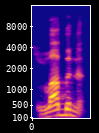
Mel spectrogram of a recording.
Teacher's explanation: कुतुबु जद्दिन हुरूफ कलकला में से बा मौजूद है जो साकिन है, और बहालत सुकून इस पर कलकला वाजिब होगा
